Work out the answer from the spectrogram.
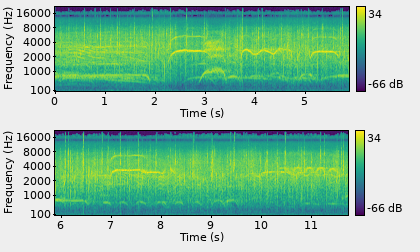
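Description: An audience applauds to welcome a band's guitarist on stage: dense, loud, continuous clapping with high whistles and cries cutting through it from start to finish.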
